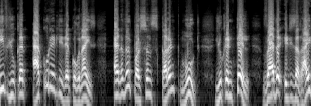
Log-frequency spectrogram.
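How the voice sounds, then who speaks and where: A high-pitched male voice with an Indian accent and very wide pitch swings, dry and close with no echo. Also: very clean recording, silent background. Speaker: psychology lecturer. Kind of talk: lecture. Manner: halting.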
